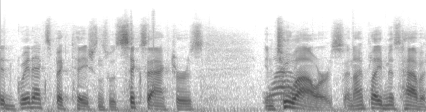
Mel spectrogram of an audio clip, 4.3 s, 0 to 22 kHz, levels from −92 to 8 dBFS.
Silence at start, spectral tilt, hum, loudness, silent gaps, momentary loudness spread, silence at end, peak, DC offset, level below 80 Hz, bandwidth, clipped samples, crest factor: 0 s; -5 dB/octave; none; -29 LUFS; none; 11 LU; 0 s; -12 dBFS; under 0.1%; -54 dBFS; 12.5 kHz; under 0.1%; 18 dB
